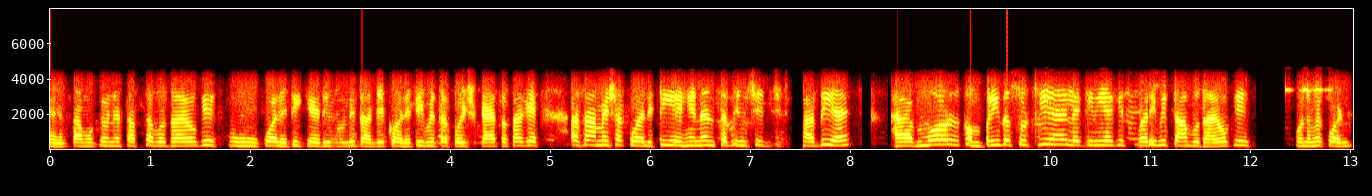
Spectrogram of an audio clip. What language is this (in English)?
Sindhi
